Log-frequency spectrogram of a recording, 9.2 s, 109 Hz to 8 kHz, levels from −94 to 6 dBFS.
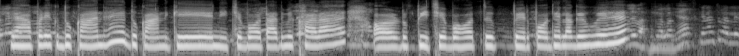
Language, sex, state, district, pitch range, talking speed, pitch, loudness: Hindi, female, Bihar, West Champaran, 235-265 Hz, 130 wpm, 245 Hz, -14 LUFS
